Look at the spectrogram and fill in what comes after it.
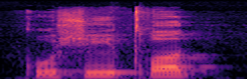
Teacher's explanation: طا کو موٹا پڑھیں گے اور تا کو نرمی سے پڑھیں گے · ایک طا کو موٹا پڑھنا ہے اور دو نقطوں والی یہ تا کو باریک پڑھنا ہے، اس میں فرق کریں۔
